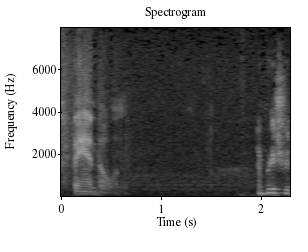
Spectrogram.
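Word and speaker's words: Phandalin: I always say it wrong, and then I always panic. It's Phandelin? I gotta look, someone called me out. Phandelin, yep. It is Phandelin.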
